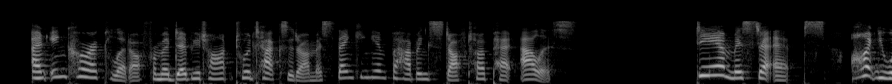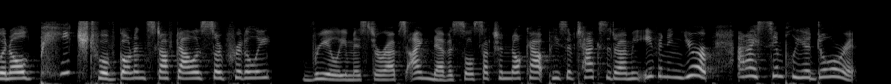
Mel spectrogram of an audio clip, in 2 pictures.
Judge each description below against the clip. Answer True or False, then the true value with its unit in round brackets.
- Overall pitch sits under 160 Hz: False (280 Hz)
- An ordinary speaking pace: True (180 wpm)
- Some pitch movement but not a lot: True (4.4 semitones)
